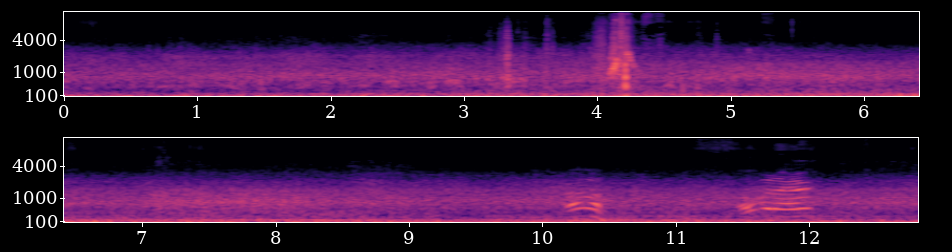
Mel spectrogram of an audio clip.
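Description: Low steady outdoor rumble, with one sharp knock about four seconds in.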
